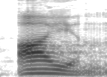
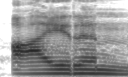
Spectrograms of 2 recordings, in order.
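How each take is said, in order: First: Iron as AI-un; correct pronunciation. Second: Iron with audible r, AI-run; wrong pronunciation. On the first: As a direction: silent r in iron. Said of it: "it's iron". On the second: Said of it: "not iron". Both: Shown as a demonstration.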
